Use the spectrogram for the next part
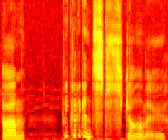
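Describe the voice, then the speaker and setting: A young woman with a stuffy nose from a cold, casually commenting on her game and thinking aloud with many ums and soft laughs. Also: fairly high pitch, lively intonation, drawn-out words, vocal fry. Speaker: gaming YouTuber.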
